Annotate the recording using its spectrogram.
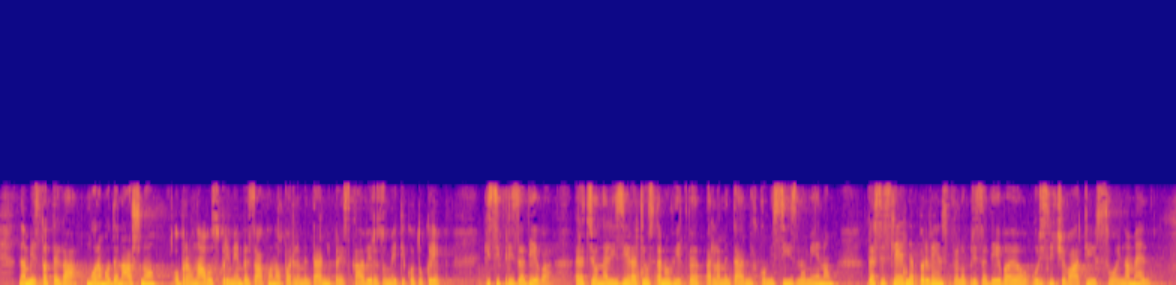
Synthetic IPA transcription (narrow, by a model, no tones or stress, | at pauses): nameːst̪ɔt̪ɛɡamoːɾamɔd̪anaːʃnɔɔbɾawnaːʋɔspɾɛmeːmbɛzaːkɔnaɔpaɾlamɛ̃nt̪aːɾnipɾɛiskaːʋiɾazumeːt̪ikɔt̪ukɾeːp | kisipɾizad̪eːʋa | ɾat̪siɔnaliziːɾat̪iust̪anɔʋit̪ʋɛpaɾlamɛnt̪aːɾnixkɔmisijznameːnɔm | d̪asɛsleːd̪nɛpəɾʋenst̪ʋɛnɔpɾizad̪eːʋajɔuɾɛsnit͡ʃɛʋaːt̪isʋoːjnamɛn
